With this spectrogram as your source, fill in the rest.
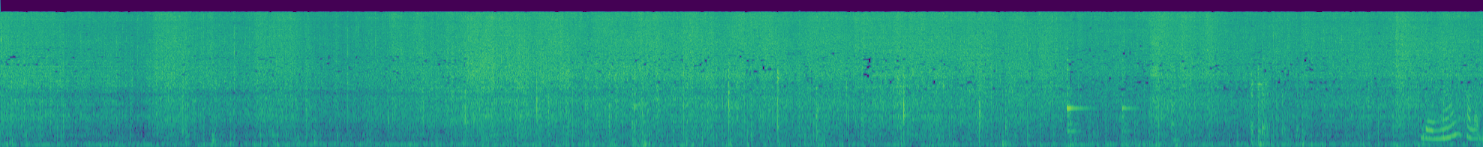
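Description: Sitaw string beans with shallot fry in a hot pan, giving a dense, steady sizzle and crackle throughout with occasional scrapes of stirring; a voice speaks briefly near the end.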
